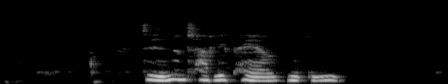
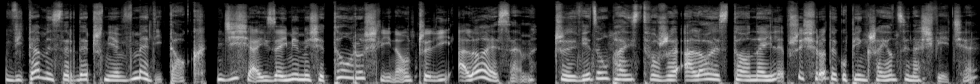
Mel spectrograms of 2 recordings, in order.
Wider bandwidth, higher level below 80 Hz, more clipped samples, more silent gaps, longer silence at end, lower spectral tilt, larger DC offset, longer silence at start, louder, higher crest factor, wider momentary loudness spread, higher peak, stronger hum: second, 6.8 kHz vs over 20 kHz; second, -74 dBFS vs -34 dBFS; neither; second, none vs 2.07-2.16 s, 5.38-5.54 s; first, 1.1 s vs 0.05 s; first, -9 dB/octave vs -4 dB/octave; neither; first, 1.45 s vs 0.05 s; second, -23 LUFS vs -12 LUFS; about the same, 16 dB vs 12 dB; first, 8 LU vs 5 LU; second, -8 dBFS vs 0 dBFS; neither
